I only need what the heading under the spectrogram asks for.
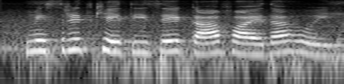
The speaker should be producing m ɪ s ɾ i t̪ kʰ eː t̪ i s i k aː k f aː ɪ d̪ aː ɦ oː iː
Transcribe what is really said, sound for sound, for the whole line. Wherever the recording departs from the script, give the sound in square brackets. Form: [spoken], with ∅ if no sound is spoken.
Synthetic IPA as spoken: m ɪ s ɾ [ɪ] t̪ kʰ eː t̪ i s [e] k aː [∅] f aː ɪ d̪ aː ɦ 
